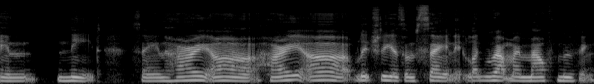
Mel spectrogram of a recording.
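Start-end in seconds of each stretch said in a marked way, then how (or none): 1.6-3.6 very slow, drawn-out, pleading moan. Retelling a disembodied voice she heard, imitating a moaning voice. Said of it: "Like a moaning voice".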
